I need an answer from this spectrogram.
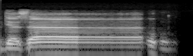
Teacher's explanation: Jazaa'uhum mad muttasil, jazaa'uhum dibaca panjang.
